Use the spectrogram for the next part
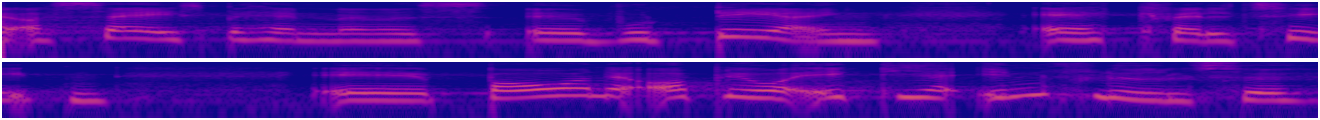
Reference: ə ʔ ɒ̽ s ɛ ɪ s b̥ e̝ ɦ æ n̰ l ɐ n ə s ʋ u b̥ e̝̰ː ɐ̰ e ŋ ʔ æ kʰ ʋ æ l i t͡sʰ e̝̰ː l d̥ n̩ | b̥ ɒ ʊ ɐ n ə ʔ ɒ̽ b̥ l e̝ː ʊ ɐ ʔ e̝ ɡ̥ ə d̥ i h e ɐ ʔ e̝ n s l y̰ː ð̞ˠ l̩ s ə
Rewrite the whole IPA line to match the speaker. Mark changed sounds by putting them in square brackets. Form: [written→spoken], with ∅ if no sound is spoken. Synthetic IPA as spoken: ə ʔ ɒ̽ s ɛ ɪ s b̥ e̝ ɦ æ n̰ l ɐ n ə s ʋ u [b̥→d̥] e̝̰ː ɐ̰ e ŋ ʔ æ kʰ ʋ æ l i t͡sʰ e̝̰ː [l→∅] d̥ n̩ | b̥ ɒ ʊ ɐ n ə ʔ ɒ̽ b̥ l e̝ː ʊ ɐ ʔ e̝ ɡ̥ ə d̥ i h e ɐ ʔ e̝ n [s→f] l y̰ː ð̞ˠ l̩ s ə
